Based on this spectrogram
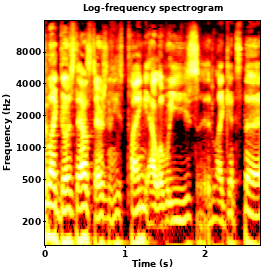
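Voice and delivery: ordinary talk, nothing marked

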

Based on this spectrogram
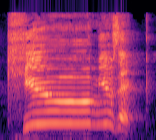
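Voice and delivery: high, slow sung-out cue; announcer call. Pretend. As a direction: belt it like a show host. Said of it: "the third time I've done it".

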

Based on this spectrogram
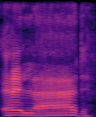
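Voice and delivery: loud, high mock British greeting; bad British accent. Showing what Brits call bros, mock British accent. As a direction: holler it like a hammed-up British lad. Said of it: "my British accent is really terrible".

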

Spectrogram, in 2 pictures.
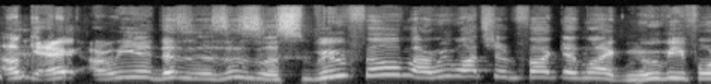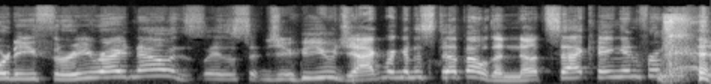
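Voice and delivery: high, disbelieving rant; baffled moviegoer asking if it's a spoof; incredulous viewer. Retold or imitated. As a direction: pitch up in mock disbelief. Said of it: "It was like".

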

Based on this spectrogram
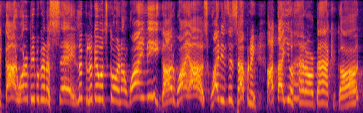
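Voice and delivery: high, loud whining cry; whining complaint. Retold or imitated. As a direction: complain to God like a hurt child, loudly. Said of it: "He's whining, he's complaining".

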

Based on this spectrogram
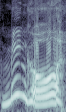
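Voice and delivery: high, loud appalled question; aghast echo. Retold or imitated. Shy guy told to mingle at a party, high appalled question. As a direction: recoil at the word like it stings.

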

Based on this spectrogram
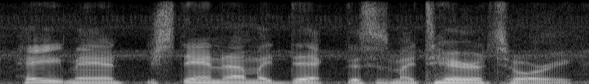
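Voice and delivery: ordinary talk, nothing marked

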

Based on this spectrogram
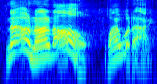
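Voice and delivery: high, bouncy 1920s showman voice; Conan O'Brien old-timey voice. Acted. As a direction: play it like an old-timey radio host. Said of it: "my best Conan O'Brien does up twenties voice".

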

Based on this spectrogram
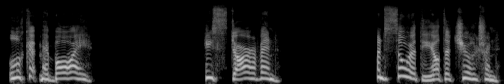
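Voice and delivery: desperate plea. A narrator's reading. Old man pleads for his son.

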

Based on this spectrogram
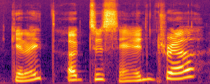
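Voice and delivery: high, drawn-out tearful wail; mock crying. Podcaster imitates tearful random caller asking for his cousin, mock crying. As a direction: imitate a stranger crying down the phone. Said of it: "she's crying, and she's just like".

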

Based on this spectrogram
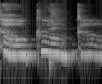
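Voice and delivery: high urgent go go go; a mock panicked yell to drive; retold yell. Retelling screaming while escaping the dogs, mock yell. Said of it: "we both were just screaming".

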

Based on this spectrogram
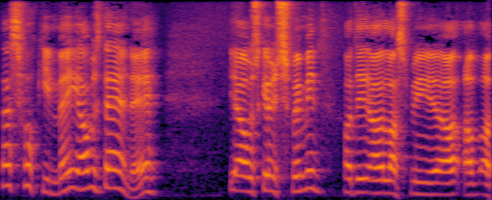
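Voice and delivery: high-pitched, put-on bloke voice; comic high voice of a bloke owning up; indignant bloke. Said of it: "There's a bloke walking around out there, and he's going".

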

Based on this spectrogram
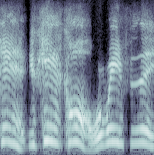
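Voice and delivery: high, loud exasperated brother; imitated yell. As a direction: yell the caller off the line. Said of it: "he would yell at them".

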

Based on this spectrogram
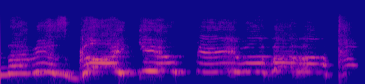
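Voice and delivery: very high-pitched mock scream; retold screaming. Wife retelling her mad morning rant to husband, screaming. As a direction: shriek an accusation, tailing into blah-blah. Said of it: "I was screaming".

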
